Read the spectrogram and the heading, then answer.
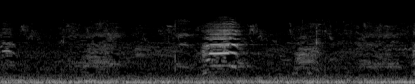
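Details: Crows snatching food from each other, squabbling over a meal; a loud harsh harmonic call bursts out midway, with fainter rough calls shortly before and after, over a constant low rumbling background noise.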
